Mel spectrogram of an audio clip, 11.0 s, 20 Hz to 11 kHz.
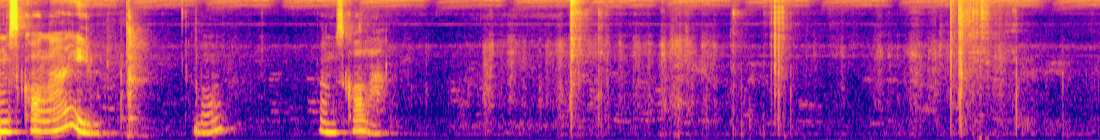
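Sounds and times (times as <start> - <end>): paper rustling: 4.8 - 10.4.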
